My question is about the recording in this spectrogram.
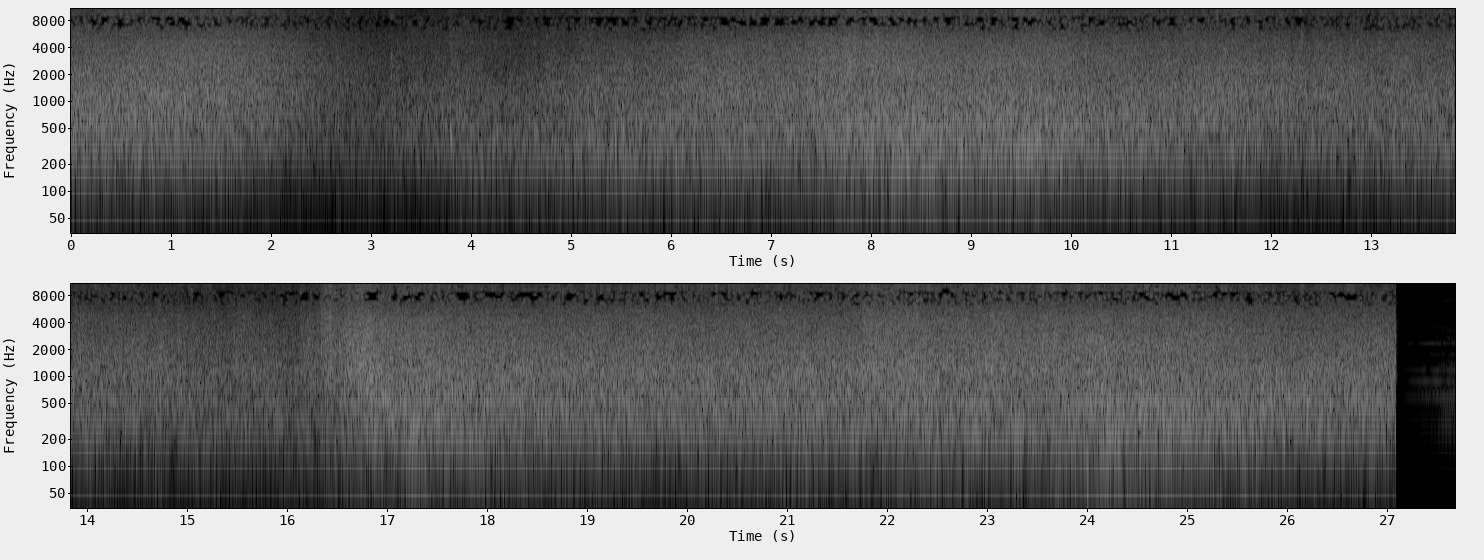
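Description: Sea waves washing: a steady rushing surf noise that swells and eases over several seconds, cutting off suddenly near the end.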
